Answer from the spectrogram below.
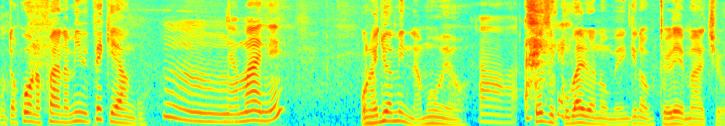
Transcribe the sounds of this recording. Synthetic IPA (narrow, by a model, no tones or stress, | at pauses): utakuwaunafaɲanamimipɛkɛjaŋɡu | amani | unaʄuwamininamɔjɔasiwɛzikkuɓaliwanaumɛwɛŋɡinɛwakutɛlɛːmat͡ʃɔ̰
